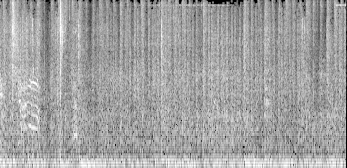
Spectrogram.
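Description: Gunshots crack and boom nearby amid a low rumble.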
